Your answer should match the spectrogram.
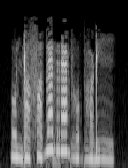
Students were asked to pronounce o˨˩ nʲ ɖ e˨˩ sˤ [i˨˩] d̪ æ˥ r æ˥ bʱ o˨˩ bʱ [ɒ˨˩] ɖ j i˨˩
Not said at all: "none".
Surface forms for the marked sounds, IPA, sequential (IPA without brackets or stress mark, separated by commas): i˨˩, ɒ˨˩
